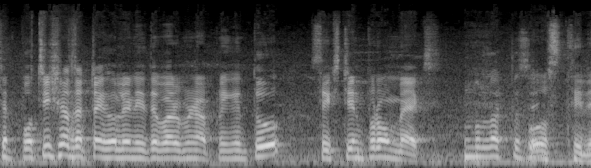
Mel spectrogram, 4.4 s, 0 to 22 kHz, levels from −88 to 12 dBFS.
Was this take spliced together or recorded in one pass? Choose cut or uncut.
cut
